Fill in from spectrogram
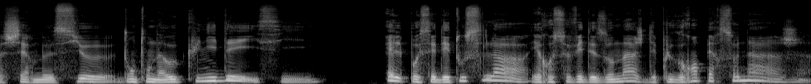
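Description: A man reading a novel aloud, voicing an effusive, gossiping older aristocratic woman with theatrical, hushed asides. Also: mid-range voice, vocal fry.

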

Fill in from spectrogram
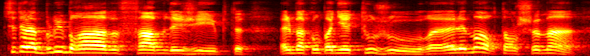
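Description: A man voicing a hot-tempered Egyptian merchant who speaks in a loud, indignant voice. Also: a little high, lively intonation, a little slow. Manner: indignant, raised voice.

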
